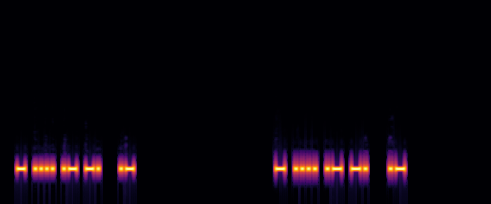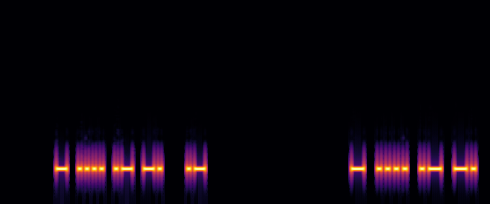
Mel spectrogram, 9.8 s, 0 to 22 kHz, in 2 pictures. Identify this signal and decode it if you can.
Morse code, heard as a keyed tone, about 37 wpm, 700 Hz. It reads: THAN A THAN A THAN A THAN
